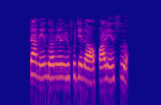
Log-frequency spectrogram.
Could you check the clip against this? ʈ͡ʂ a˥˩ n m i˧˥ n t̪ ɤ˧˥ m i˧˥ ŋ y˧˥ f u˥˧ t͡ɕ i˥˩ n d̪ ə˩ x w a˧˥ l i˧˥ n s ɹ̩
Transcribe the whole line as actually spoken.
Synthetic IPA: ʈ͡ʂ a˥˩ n m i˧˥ ŋ t̪ ɤ˧˥ m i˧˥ ŋ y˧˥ f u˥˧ t͡ɕ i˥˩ n d̪ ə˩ x w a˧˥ l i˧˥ n s ɹ̩

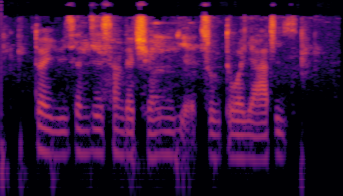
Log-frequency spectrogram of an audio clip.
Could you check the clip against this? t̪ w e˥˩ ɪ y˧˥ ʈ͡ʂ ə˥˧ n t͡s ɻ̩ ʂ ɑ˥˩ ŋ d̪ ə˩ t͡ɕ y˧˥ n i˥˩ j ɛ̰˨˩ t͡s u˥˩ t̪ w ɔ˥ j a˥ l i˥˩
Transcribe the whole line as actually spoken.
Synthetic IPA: t̪ w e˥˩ ɪ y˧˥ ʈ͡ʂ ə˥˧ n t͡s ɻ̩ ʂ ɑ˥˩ ŋ d̪ ə˩ t͡ɕʰ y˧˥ n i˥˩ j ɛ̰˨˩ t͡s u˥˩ t̪ w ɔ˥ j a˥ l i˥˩

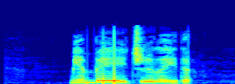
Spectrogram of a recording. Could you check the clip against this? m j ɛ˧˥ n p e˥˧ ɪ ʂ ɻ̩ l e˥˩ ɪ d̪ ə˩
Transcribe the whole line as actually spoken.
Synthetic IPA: m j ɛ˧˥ n p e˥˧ ɪ ʈ͡ʂ ɻ̩ l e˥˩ ɪ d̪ ə˩

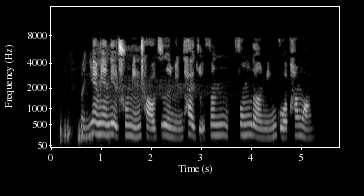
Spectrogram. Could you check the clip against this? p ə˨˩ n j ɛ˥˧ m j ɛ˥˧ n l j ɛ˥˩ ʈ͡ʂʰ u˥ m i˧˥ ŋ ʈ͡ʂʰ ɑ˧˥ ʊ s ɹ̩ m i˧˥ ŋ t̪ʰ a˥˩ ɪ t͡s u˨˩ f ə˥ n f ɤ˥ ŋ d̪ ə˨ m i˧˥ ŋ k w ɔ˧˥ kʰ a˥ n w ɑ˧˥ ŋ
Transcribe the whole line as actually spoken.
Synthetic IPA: p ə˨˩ n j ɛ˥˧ m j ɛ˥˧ n l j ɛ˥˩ ʈ͡ʂʰ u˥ m i˧˥ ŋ ʈ͡ʂʰ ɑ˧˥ ʊ t͡s ɹ̩ m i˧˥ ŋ t̪ʰ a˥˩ ɪ t͡s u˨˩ f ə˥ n f ɤ˥ ŋ d̪ ə˨ m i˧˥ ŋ k w ɔ˧˥ pʰ a˥ n w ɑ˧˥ ŋ

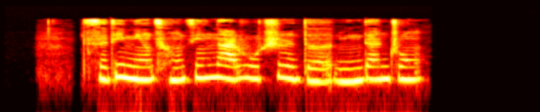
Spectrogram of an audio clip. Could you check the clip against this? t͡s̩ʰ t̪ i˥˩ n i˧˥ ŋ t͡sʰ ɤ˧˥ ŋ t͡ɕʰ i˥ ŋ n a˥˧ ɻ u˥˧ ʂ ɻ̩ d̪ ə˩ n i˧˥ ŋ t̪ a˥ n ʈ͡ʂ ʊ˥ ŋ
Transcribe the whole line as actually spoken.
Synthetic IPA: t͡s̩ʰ t̪ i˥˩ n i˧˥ ŋ t͡sʰ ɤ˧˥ ŋ t͡ɕ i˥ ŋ n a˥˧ ɻ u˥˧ ʈ͡ʂ ɻ̩ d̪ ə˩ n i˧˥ ŋ t̪ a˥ n ʈ͡ʂ ʊ˥ ŋ

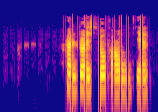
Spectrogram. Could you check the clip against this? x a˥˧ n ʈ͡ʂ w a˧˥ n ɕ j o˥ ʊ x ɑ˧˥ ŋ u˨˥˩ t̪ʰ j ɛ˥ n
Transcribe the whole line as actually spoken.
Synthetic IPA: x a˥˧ n ʈ͡ʂ w a˥˩ n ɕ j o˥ ʊ f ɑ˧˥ ŋ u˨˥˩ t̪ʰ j ɛ˥ n

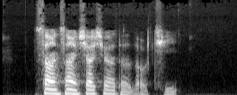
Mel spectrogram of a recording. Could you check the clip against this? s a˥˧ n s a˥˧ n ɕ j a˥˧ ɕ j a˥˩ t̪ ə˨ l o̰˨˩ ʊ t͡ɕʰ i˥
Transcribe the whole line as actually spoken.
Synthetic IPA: s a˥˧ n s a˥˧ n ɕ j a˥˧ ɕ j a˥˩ d̪ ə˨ l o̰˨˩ ʊ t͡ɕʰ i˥

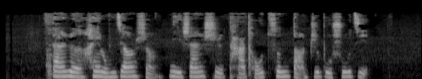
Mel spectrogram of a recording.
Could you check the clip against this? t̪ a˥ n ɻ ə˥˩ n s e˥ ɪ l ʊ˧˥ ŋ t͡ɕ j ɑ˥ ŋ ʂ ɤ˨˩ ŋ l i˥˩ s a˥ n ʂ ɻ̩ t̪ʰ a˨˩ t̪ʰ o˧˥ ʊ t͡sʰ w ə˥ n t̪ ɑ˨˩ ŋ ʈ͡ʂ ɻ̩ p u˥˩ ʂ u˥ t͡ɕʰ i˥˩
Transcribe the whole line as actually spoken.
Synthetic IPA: t̪ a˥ n ɻ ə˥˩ n x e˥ ɪ l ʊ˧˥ ŋ t͡ɕ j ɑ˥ ŋ ʂ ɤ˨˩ ŋ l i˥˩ ʂ a˥ n ʂ ɻ̩ t̪ʰ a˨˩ t̪ʰ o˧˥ ʊ t͡sʰ w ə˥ n t̪ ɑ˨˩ ŋ ʈ͡ʂ ɻ̩ p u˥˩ ʂ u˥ t͡ɕ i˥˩

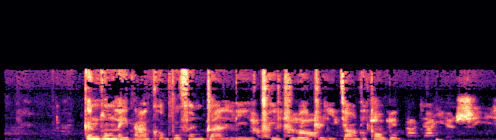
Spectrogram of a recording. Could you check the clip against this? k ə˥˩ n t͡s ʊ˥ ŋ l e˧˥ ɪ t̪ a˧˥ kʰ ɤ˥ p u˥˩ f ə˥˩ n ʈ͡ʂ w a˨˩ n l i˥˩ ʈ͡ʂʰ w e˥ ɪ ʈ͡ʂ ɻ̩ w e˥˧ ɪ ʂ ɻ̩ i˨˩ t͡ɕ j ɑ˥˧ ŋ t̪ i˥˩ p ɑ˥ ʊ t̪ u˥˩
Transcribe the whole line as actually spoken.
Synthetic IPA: k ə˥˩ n t͡s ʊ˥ ŋ l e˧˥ ɪ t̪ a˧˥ kʰ ɤ˨˩ p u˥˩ f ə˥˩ n ʈ͡ʂ w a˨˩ n l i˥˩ ʈ͡ʂʰ w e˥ ɪ ʈ͡ʂ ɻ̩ w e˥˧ ɪ ʈ͡ʂ ɻ̩ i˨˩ t͡ɕ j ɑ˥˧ ŋ t̪ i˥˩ k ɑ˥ ʊ t̪ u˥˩

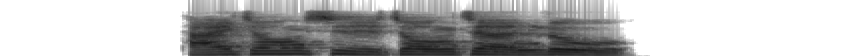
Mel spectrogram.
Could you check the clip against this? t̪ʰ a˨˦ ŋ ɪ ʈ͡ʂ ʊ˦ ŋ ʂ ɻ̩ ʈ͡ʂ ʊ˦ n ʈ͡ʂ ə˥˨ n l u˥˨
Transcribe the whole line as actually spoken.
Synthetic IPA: t̪ʰ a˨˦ ɪ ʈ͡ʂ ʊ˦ ŋ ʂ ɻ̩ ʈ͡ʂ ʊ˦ ŋ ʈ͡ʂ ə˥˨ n l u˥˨

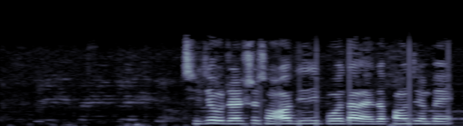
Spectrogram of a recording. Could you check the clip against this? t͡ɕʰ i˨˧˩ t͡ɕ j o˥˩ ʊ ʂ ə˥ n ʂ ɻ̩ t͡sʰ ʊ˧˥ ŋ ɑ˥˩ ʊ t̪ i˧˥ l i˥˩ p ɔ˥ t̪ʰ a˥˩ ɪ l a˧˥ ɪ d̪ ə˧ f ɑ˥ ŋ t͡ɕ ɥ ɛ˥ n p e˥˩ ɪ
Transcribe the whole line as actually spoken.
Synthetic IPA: t͡ɕʰ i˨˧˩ t͡ɕ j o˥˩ ʊ ʈ͡ʂ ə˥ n ʂ ɻ̩ t͡sʰ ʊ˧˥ ŋ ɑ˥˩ ʊ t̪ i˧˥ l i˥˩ p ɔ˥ t̪ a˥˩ ɪ l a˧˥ ɪ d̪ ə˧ f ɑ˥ ŋ t͡ɕ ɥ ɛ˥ n p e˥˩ ɪ

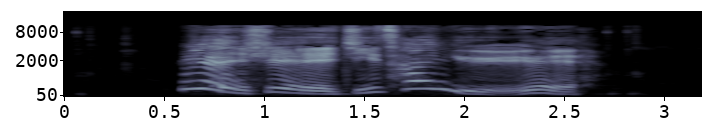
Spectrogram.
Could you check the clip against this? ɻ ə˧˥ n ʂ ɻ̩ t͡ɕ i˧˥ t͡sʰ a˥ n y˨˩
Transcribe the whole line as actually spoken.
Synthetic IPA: ɻ ə˥˧ n ʂ ɻ̩ t͡ɕ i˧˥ t͡sʰ a˥ n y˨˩

